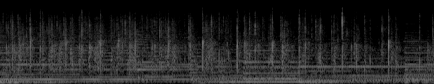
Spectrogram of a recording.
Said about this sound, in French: Est-ce que tu peux acclamer pour Jésus?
